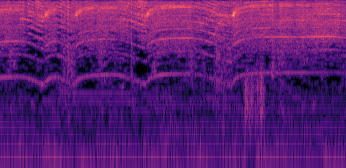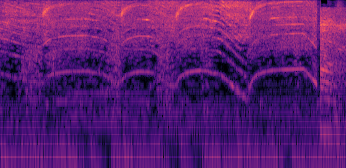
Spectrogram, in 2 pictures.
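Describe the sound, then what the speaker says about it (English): A handheld Dremel rotary tool whines at high speed while cutting teeth into a wooden dowel plate, its pitch repeatedly dipping and recovering as the bit bites into the wood, loud and continuous throughout. "I'll just take a Dremel tool like this one,"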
